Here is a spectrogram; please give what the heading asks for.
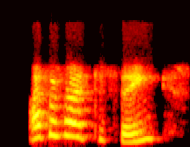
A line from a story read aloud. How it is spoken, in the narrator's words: said Alice sharply, for she was beginning to feel a little worried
